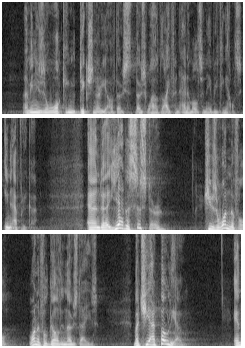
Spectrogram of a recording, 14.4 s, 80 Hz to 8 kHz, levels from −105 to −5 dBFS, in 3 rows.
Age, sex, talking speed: 60-79, male, 155 wpm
